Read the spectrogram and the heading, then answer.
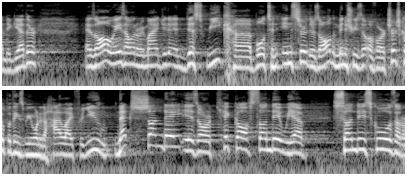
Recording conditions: large echoing room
